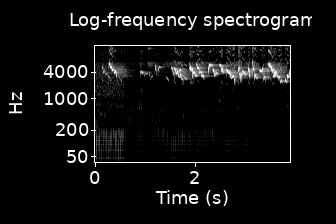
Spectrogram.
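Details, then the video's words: Rapid, high, scratchy 'ciak ciak' notes from lemon-bellied white-eye, used to train and stimulate other birds to sing. A single call opens, then about two and a half seconds of dense, jerky downslurred chirps. "CIAK CIAK JOSS KECIAL KUNING AMPUH"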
